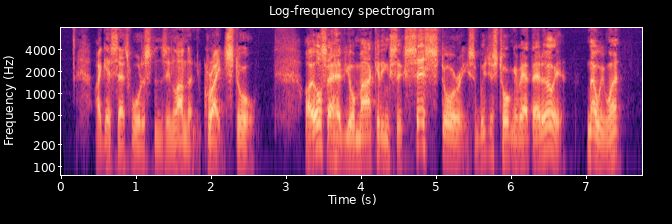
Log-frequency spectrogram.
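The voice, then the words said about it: Australian accent. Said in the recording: “I'm originally Australian. I've been living in Los Angeles for 27 years, but the accent does not ever seem to want to go away ... you certainly don't sound American”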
